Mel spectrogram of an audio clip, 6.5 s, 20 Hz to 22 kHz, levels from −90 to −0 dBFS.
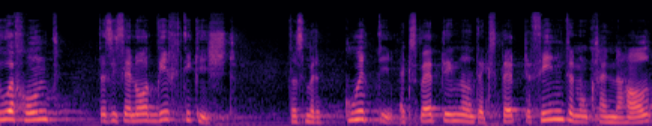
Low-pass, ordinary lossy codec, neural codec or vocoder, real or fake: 14.4 kHz; none; codec, 44.1 kHz, 3.4 kbps, Pupu-Codec; fake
